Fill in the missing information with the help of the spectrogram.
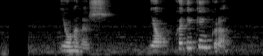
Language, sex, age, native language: Icelandic, female, 40-49, French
